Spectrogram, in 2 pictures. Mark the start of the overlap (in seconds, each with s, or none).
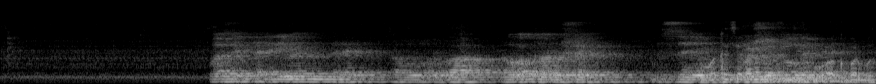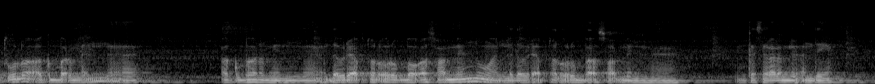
7.0 s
